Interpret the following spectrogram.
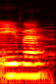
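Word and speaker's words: Abha: i'm used to how'd you spell your name ava e father a-b-h-a literally that's not like doesn't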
